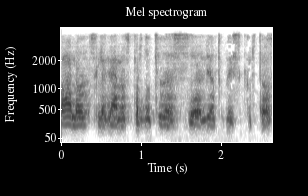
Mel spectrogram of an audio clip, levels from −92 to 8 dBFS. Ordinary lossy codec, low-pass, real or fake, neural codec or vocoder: AAC, 24 kbps; 3.6 kHz; fake; codec, 16 kHz, 8 kbps, FreqCodec, larger model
